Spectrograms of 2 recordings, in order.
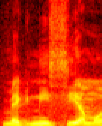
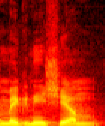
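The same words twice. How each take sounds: First: The consonant before '-ium' is an 's' sound. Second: The consonant before '-ium' is a 'sh' sound. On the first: The speaker calls it right. "स होता है इसमें" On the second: The speaker calls it wrong. "ये श नहीं बोलते हैं हम लोग, गलत बोलते हैं"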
